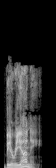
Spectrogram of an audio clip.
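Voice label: "biryani", British English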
